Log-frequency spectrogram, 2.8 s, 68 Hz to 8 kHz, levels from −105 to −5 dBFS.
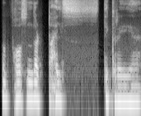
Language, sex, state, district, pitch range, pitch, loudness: Hindi, male, Uttar Pradesh, Saharanpur, 115-135 Hz, 130 Hz, -16 LUFS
